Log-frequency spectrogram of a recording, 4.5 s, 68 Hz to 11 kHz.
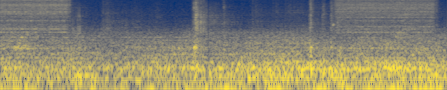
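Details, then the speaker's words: Mercedes R107 300 SL that won't start, ignition on: steady even whirring hum from the fuel pump priming normally; smells rich. "so that means we've got fuel well it don't mean we've got fuel but it means our pump's working"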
